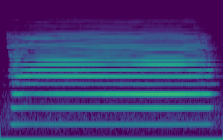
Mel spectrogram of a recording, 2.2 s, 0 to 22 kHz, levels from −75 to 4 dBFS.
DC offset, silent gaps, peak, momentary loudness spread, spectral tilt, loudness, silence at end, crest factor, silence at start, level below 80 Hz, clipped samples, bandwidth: 2%; none; -10 dBFS; 4 LU; 2.5 dB/octave; -20 LUFS; 0.05 s; 12 dB; 0.05 s; -76 dBFS; under 0.1%; 20 kHz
